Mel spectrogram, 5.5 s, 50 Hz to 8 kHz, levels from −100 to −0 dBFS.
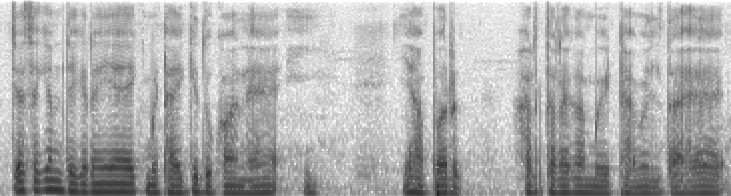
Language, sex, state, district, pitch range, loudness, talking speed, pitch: Hindi, male, Uttar Pradesh, Muzaffarnagar, 100-115 Hz, -26 LUFS, 220 wpm, 105 Hz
